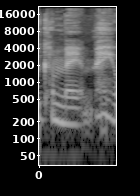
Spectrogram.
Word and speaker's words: kamehameha: to a zooku this of course being the kamehameha wave i believe that's how you pronounce it so izuku would power up before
